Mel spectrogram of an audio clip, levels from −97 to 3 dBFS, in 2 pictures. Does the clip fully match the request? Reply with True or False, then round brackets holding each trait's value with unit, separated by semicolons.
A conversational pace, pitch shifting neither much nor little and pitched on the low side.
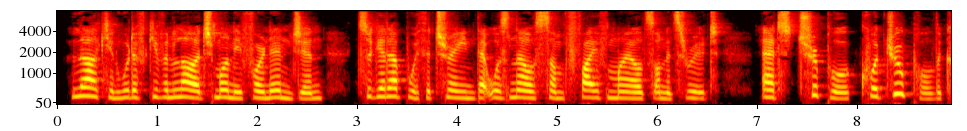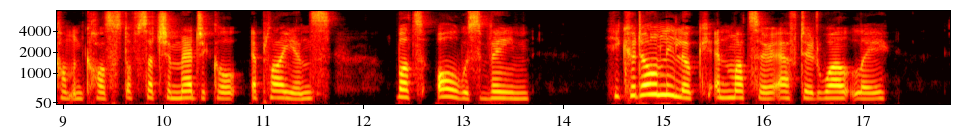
False (160 wpm; 3.0 semitones; 210 Hz)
